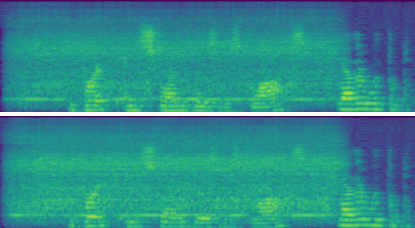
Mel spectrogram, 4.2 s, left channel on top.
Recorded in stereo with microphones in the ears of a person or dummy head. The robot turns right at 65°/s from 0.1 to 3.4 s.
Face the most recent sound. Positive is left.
turn(degrees=-155)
